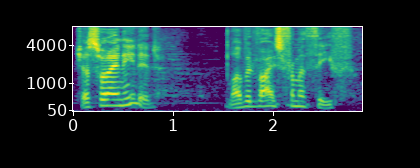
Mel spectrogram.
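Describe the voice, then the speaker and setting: An actor playing a wisecracking young superhero in a video game, sarcastic but earnest. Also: male voice, sits high, lively intonation, measured pace, gravelly, exaggerated voice. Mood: wry, sulky. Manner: sarcastic, joking. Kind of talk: video game cutscene acting.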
